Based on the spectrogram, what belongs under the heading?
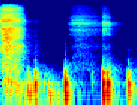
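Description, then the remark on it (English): A dog with sleep apnea snoring: a breathy hiss, then several short, rumbling snorts at uneven intervals, fairly quiet overall with no one talking. “That's my dog snoring.”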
